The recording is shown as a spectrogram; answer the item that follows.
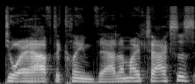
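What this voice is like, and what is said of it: Funny put-on character voice. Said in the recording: “in this funny voice”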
